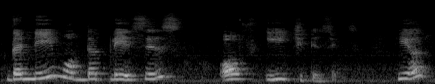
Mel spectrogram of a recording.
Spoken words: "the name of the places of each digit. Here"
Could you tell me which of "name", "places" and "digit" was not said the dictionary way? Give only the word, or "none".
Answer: digit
